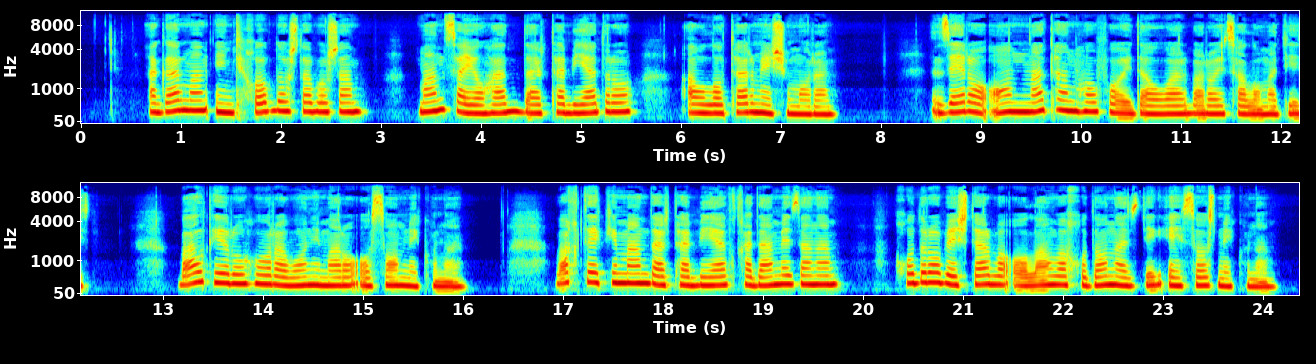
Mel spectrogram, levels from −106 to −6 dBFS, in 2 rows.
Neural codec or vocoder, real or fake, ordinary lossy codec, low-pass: none; real; none; 10.8 kHz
